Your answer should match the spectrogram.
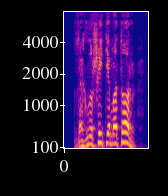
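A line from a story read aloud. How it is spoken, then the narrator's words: Shouted. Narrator (Russian): крикнула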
